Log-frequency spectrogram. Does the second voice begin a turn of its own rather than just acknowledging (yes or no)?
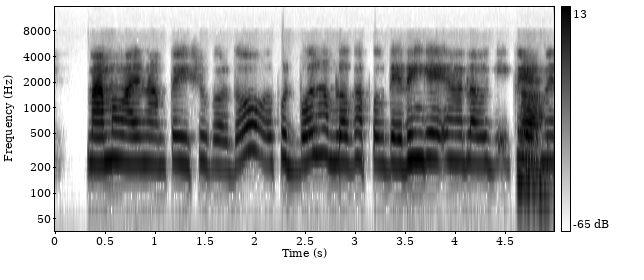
no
